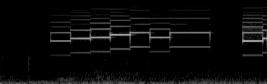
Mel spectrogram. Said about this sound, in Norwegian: Da ringer det. Ja, det ringer, men jeg hører ingenting.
